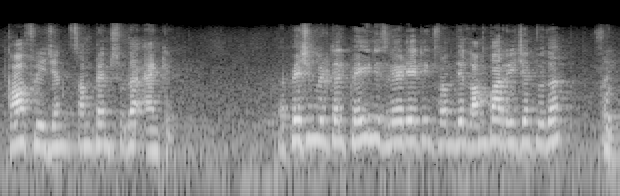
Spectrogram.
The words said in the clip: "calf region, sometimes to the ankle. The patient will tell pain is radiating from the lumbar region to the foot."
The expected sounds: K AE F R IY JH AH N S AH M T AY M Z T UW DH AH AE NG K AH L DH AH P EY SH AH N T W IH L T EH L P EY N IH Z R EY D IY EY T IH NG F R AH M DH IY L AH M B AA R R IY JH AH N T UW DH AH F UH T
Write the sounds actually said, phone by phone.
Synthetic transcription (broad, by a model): K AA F R IY JH AH N S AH M T AY M S T UW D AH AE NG K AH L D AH P EY SH AH N T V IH L T EH L P EY N IH Z R EY D IY EY T IH NG F R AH M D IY L AH M B AA R R IY JH AH N T UW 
